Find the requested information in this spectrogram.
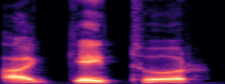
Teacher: But I want you to notice that the T is not final here on agatur. And since it's not final, the E gets to retain its long quality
